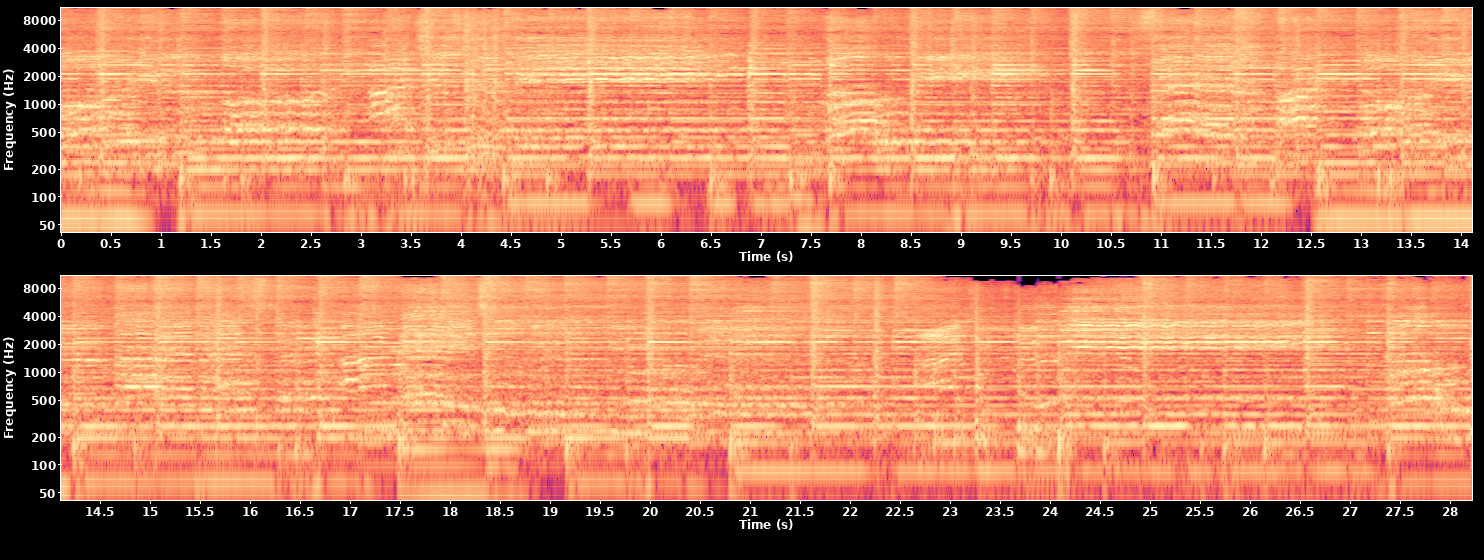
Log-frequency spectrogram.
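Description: Live church worship band playing a worship song: electric guitars, bass and drums under several singers singing together.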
